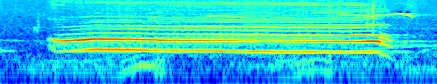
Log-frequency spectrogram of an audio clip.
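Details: Preserve wolf howling in the snow: a single sustained, steady-pitched howl lasting about three seconds, ending with a quick downward slur.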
